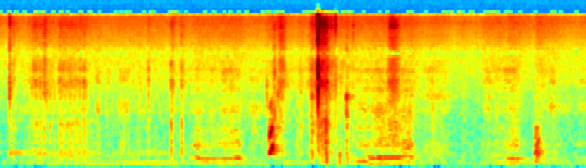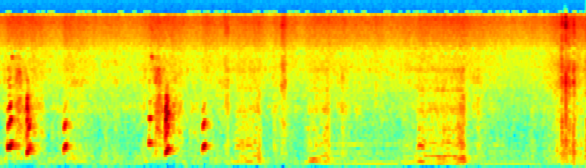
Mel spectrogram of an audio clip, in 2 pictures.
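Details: Pet dog Buddy whimpering, crying and giving muffled barks while asleep indoors at Christmas; soft whines and short yelps come in scattered clusters, with low breathy sounds between them.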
